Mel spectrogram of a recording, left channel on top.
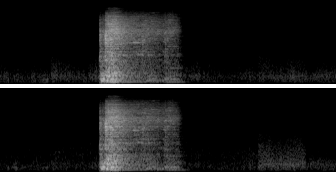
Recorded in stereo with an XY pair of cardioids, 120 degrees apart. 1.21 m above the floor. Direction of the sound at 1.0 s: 5° left.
